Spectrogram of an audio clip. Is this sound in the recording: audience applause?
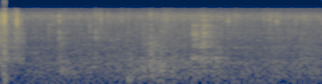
no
